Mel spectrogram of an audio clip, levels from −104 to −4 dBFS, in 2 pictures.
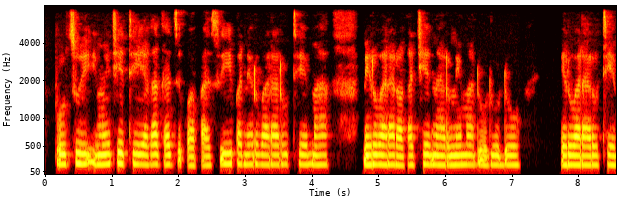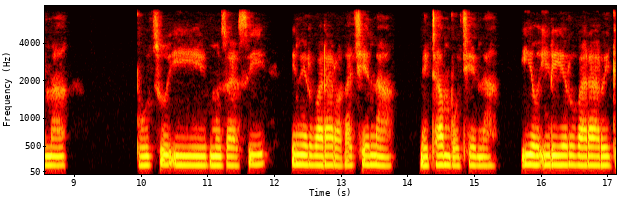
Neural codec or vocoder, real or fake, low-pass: none; real; 7.2 kHz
